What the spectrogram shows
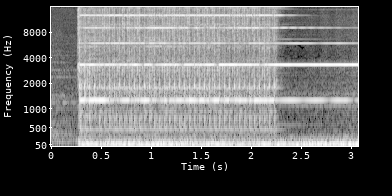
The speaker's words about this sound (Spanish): Y de pronto suena el teléfono.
